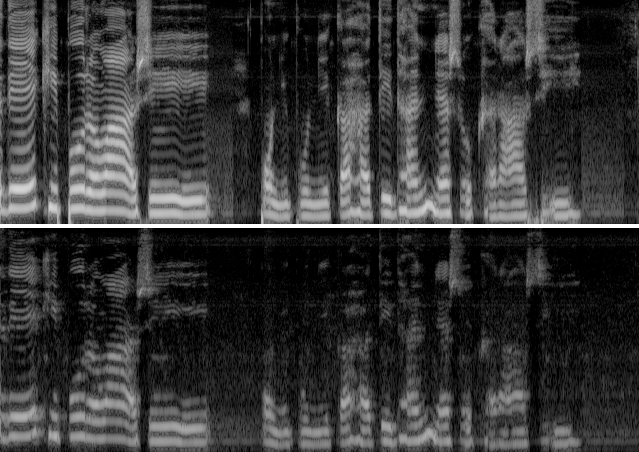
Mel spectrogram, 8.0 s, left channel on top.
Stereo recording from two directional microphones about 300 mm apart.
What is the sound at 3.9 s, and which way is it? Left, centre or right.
Speech, left.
